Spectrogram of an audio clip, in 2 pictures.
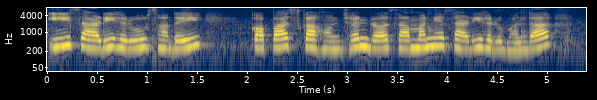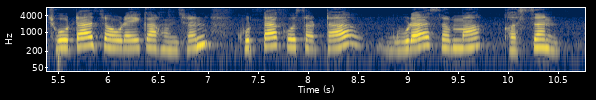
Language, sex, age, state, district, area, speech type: Nepali, female, 18-30, West Bengal, Darjeeling, rural, read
